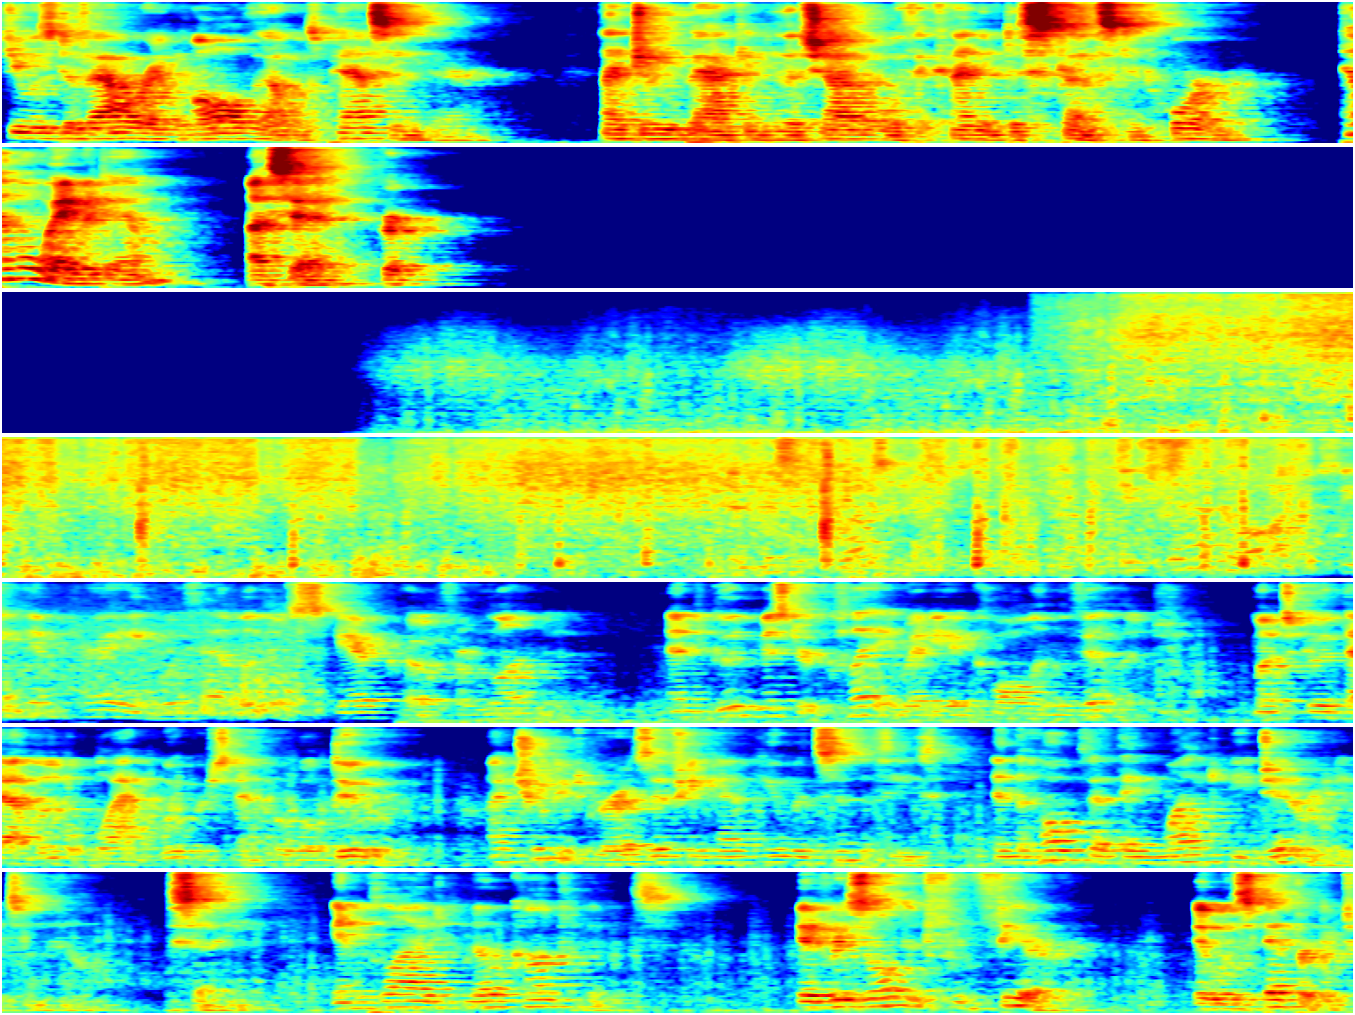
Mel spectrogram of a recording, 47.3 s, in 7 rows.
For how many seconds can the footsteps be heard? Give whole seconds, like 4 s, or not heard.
8 s.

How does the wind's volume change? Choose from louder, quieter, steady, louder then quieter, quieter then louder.
quieter.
